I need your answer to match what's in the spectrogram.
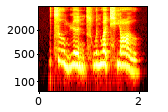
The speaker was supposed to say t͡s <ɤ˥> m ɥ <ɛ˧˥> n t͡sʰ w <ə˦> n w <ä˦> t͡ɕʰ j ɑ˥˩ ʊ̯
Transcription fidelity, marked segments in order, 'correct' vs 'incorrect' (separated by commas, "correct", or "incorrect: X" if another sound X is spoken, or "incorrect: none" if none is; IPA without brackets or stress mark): incorrect: ɤ˥˩, incorrect: ɛ̰˨˩, correct, incorrect: ä˩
